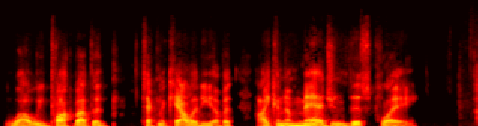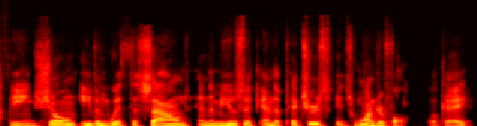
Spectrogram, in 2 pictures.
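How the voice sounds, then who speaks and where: Guy on a video call giving feedback, medium pitch, gushing and emphatic, casual. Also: animated, measured pace. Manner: effusive, emphatic. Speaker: audience member giving feedback.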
